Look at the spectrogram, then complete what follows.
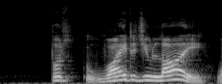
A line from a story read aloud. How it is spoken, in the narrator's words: Walter gasped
